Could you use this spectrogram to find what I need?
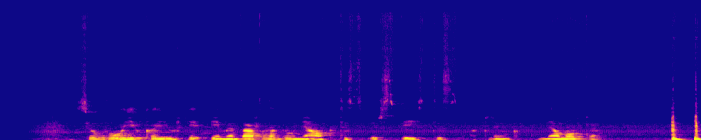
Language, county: Lithuanian, Panevėžys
